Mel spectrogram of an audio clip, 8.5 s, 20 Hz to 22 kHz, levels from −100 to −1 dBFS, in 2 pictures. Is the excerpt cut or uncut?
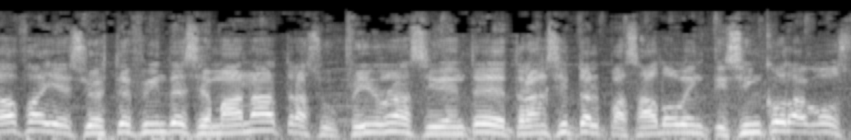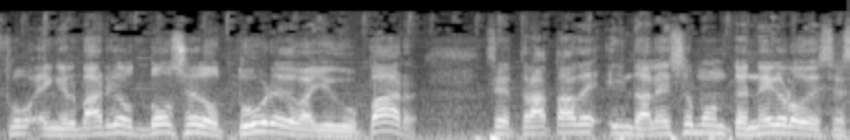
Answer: uncut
